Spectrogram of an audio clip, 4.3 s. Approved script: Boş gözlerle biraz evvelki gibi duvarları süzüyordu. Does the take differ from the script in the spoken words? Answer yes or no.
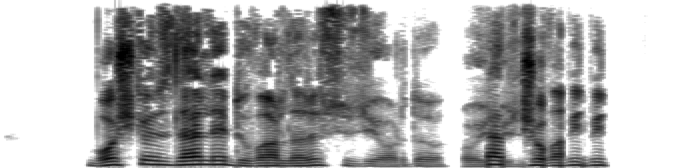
yes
